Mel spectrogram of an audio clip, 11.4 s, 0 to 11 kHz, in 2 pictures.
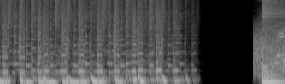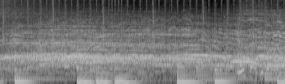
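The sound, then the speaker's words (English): A rhythmic music track plays, cuts to a second of silence, then a massive Friday morning holiday crowd at a toy drive collecting donations roars and cheers with whoops over a steady, pulsing beat, loud and continuous to the end. “We are back at 8:30 with a massive Friday morning holiday crowd and a big start collecting donations.”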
